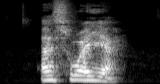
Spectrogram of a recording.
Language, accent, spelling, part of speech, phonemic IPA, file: French, Canada, assoyait, verb, /a.swa.jɛ/, LL-Q150 (fra)-assoyait.wav
- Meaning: third-person singular imperfect indicative of asseoir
